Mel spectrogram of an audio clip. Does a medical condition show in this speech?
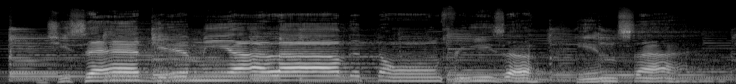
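No.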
